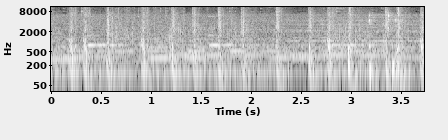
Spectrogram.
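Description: Horse hooves clip-clop in a steady, even trot while riding in the video game Star Stable, a repeating rhythmic beat over continuous background game music.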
